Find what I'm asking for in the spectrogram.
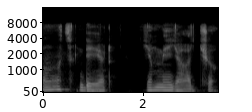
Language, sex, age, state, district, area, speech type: Kashmiri, male, 18-30, Jammu and Kashmir, Kupwara, rural, spontaneous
